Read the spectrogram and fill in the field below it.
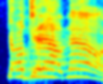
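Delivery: high, slow, drawn-out yell; angry ordering out. Retold or imitated. Sister throwing everyone out, angry.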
